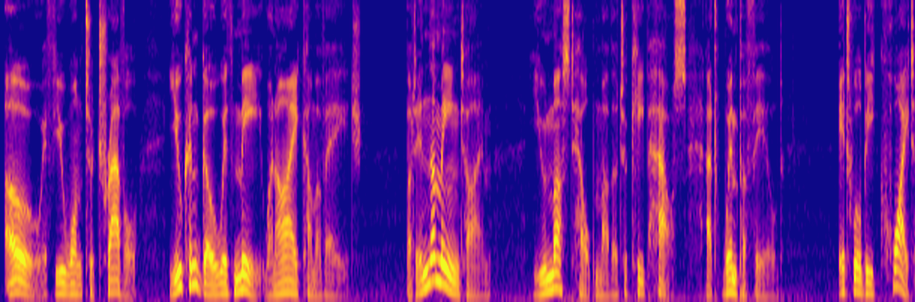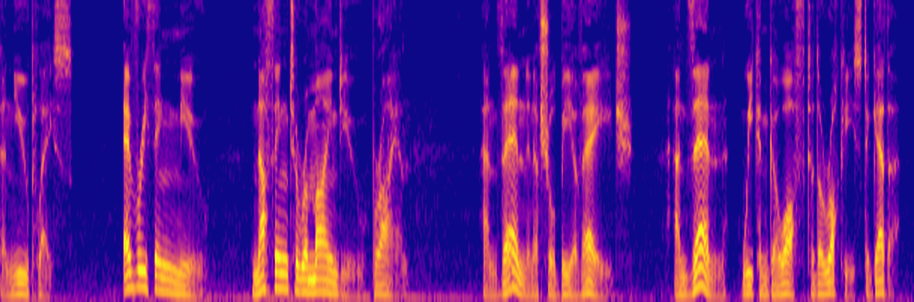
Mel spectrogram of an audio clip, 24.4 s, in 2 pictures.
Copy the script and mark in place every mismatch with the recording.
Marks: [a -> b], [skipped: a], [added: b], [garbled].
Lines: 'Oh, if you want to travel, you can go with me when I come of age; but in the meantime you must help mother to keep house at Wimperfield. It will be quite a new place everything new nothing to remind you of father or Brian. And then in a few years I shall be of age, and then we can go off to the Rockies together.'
'Oh, if you want to travel, you can go with me when I come of age; but in the meantime you must help mother to keep house at Wimperfield. It will be quite a new place everything new nothing to remind you [skipped: of father or] Brian. And then in a [skipped: few years I] shall be of age, and then we can go off to the Rockies together.'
